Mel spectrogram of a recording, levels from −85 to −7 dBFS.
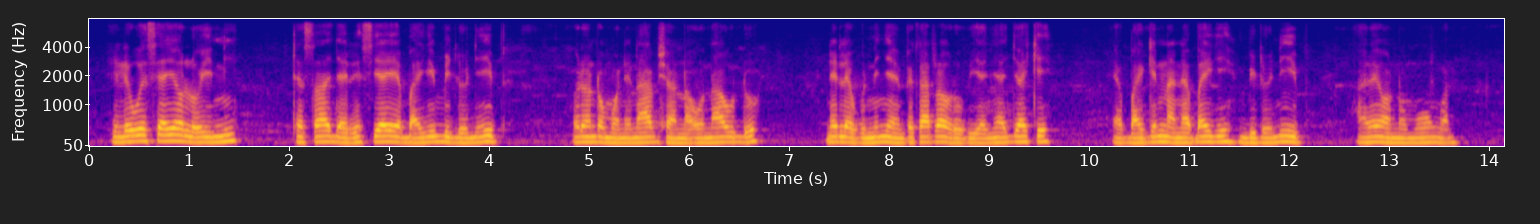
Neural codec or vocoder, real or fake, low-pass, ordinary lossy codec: autoencoder, 48 kHz, 128 numbers a frame, DAC-VAE, trained on Japanese speech; fake; 7.2 kHz; none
